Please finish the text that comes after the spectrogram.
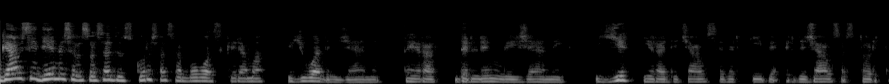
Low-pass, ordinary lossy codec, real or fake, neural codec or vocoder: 7.2 kHz; MP3, 32 kbps; real; none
